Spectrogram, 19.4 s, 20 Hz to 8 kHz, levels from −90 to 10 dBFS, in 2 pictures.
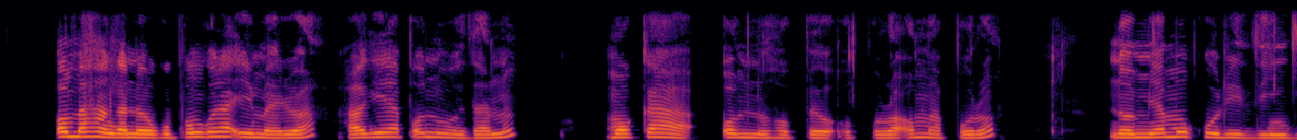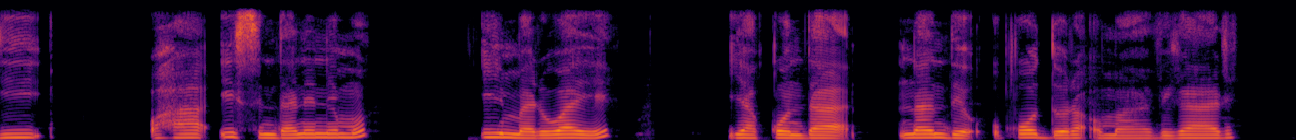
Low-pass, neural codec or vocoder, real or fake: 7.2 kHz; none; real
